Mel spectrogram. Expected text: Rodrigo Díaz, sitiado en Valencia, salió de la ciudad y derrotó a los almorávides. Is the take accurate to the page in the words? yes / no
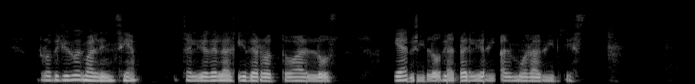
no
